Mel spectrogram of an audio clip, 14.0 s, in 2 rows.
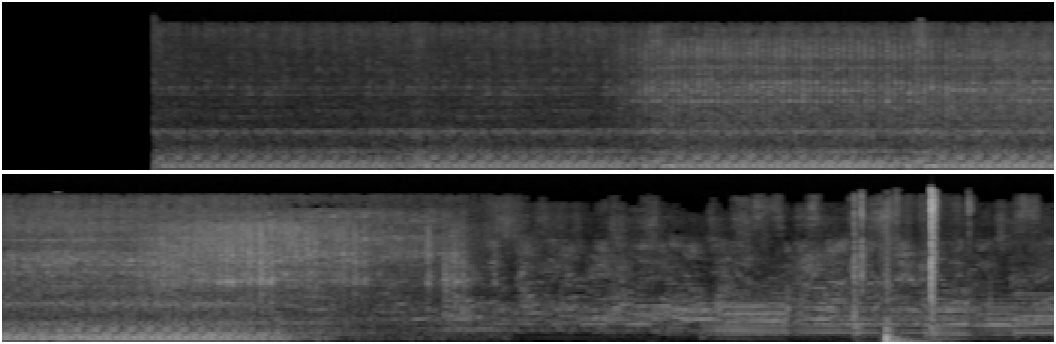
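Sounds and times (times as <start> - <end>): car engine idling: 1.0 - 10.2.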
